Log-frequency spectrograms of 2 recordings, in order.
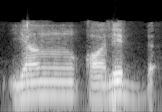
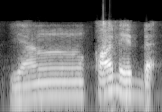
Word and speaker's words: ينقلب: كذلك قلت ينقلب، هي ليست ينقلب، هي ينقلب. لماذا؟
